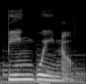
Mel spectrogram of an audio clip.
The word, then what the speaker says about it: pingüino: If we want to pronounce the U when it appears between G and E or G and I, we add the dieresis above the U. For example, vergüenza, shame, pingüino, penguin.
